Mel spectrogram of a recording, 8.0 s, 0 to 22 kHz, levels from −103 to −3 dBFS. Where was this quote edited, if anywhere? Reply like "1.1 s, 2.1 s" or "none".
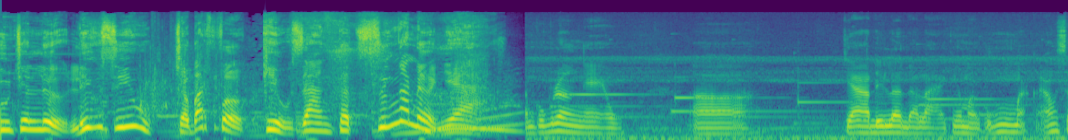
3.9 s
